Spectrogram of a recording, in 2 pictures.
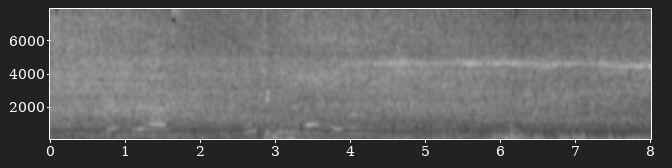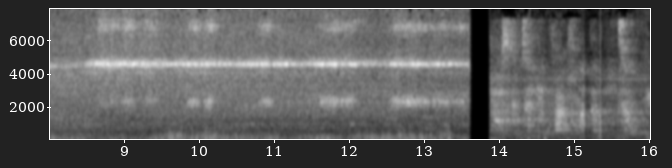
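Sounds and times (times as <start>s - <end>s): train coaches rumbling past: 0.0s - 13.6s
high-pitched wheel squeal: 4.3s - 13.6s.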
